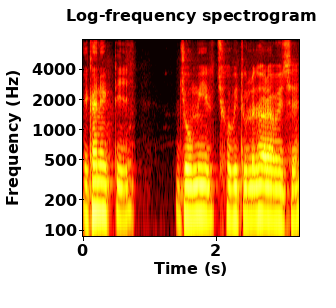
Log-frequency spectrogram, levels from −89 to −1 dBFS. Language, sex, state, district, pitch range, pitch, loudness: Bengali, male, West Bengal, North 24 Parganas, 130-140 Hz, 135 Hz, -19 LUFS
